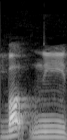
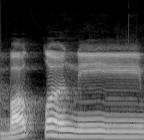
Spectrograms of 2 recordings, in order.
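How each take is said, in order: First: The t is said plainly without a bounce. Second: The t is released with a bouncing echo. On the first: The speaker calls it wrong. "Jangan baca batni batni, tak betul" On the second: The speaker calls it right. "ada qalqalah, diberikan pantulan"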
